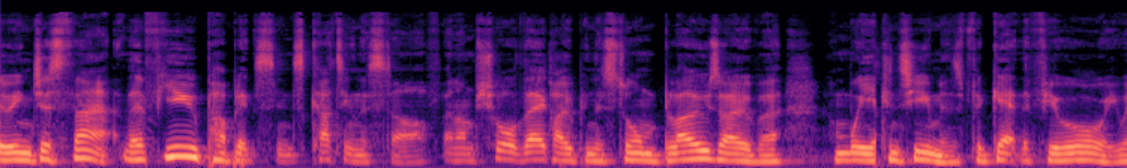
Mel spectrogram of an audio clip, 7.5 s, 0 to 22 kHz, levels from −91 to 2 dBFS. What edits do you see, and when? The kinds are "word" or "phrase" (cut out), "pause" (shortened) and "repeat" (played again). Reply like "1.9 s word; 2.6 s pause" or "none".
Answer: 1.0 s word; 1.7 s word; 3.7 s word; 5.8 s word

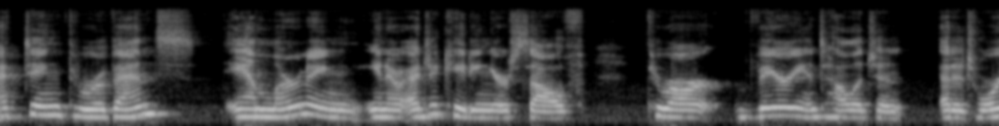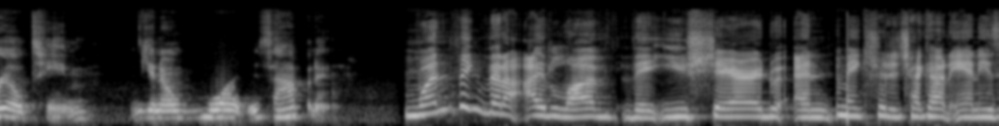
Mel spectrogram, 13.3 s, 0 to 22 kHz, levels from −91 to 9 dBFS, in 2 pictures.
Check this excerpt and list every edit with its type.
12.2 s word

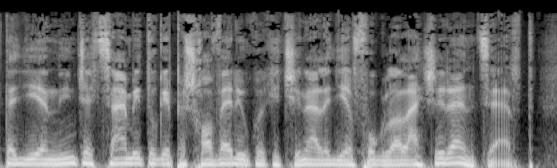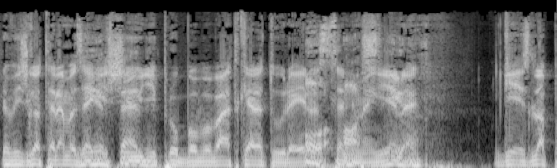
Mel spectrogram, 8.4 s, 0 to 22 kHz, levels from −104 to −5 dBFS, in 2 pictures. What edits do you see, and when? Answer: none

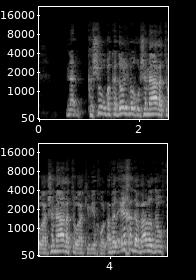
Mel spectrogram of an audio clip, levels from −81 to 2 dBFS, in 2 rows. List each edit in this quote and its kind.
2.8 s repeat

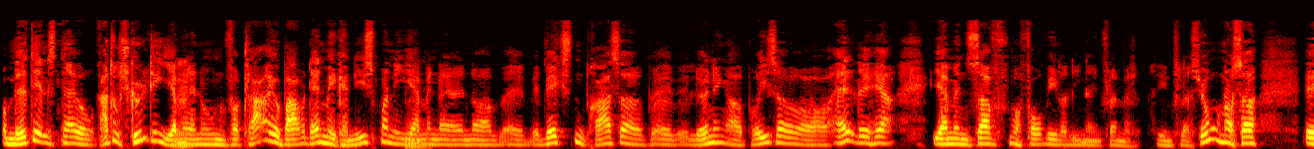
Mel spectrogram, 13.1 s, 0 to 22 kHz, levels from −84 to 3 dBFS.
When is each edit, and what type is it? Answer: 1.0 s word; 3.2 s word; 10.6 s word

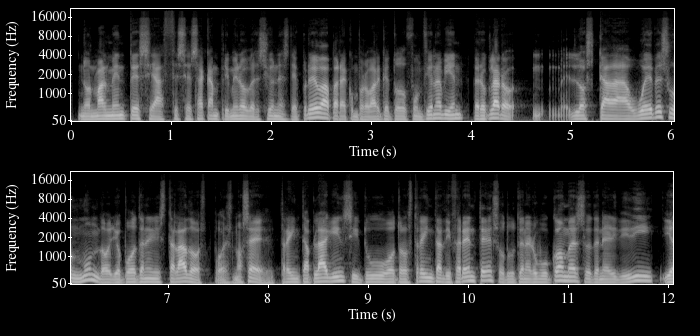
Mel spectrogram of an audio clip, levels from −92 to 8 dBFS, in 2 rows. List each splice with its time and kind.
none

